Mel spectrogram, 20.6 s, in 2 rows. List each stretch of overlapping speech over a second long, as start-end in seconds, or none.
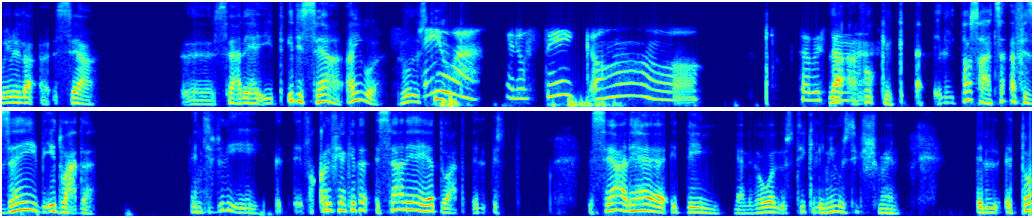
none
